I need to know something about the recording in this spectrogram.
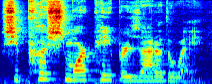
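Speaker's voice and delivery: ordinary delivery, nothing marked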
